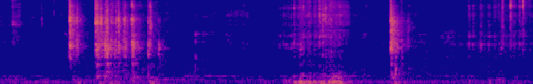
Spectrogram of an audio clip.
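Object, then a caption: Bar of soap cut with a kitchen knife. A red-patterned kitchen knife scrapes and carves a solid bar of soap, painted with a butterfly design over a light blue layer and held in the palm, as shavings fall. Crisp, bright scraping cuts come in short bursts, with a few sharp louder strokes and a softer, duller scrape in the middle, over a quiet background.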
